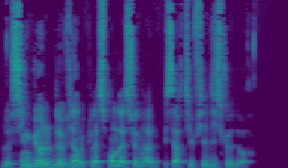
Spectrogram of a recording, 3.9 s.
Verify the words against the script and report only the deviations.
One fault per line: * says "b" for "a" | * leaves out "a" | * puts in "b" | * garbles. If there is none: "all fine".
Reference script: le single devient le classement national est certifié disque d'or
all fine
